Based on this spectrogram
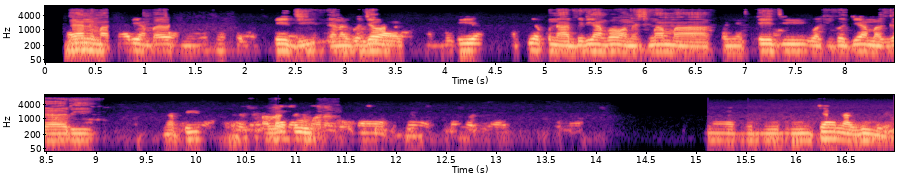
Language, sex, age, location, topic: Swahili, male, 18-24, Nairobi, finance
